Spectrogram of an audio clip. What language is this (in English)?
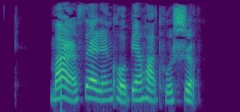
Chinese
